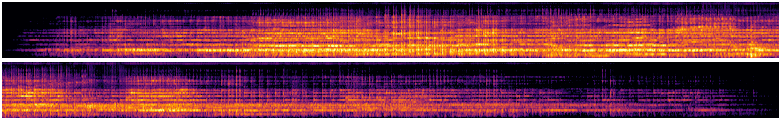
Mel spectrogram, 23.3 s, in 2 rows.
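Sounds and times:
drill guitar: 0:00.6 - 0:22.6.

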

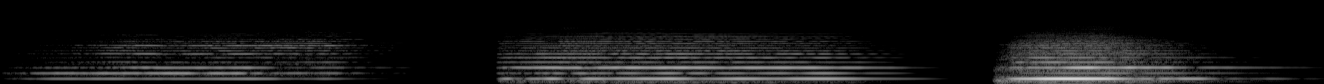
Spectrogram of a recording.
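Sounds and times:
strings: 0:00.1 - 0:04.0, 0:05.0 - 0:08.9, 0:10.0 - 0:12.6.

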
